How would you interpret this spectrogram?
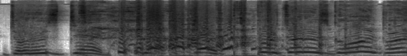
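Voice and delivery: high, loud panicked wail of bad news; panicked crying friend. Friend crying down the phone to Seth, panicked and high. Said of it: "he's crying on the phone".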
